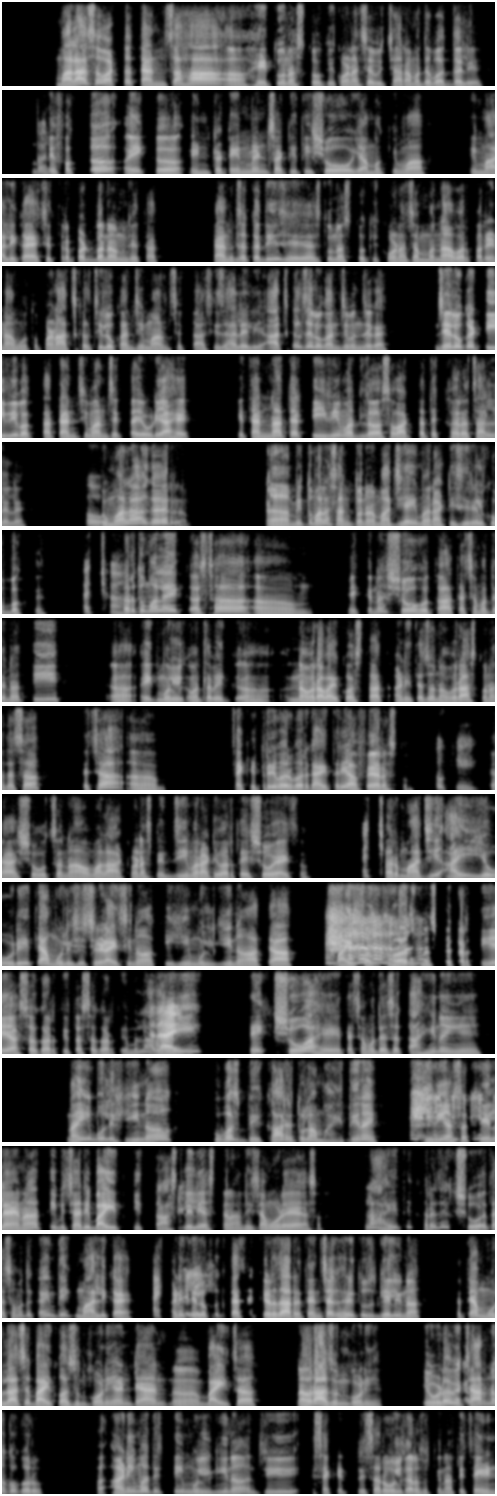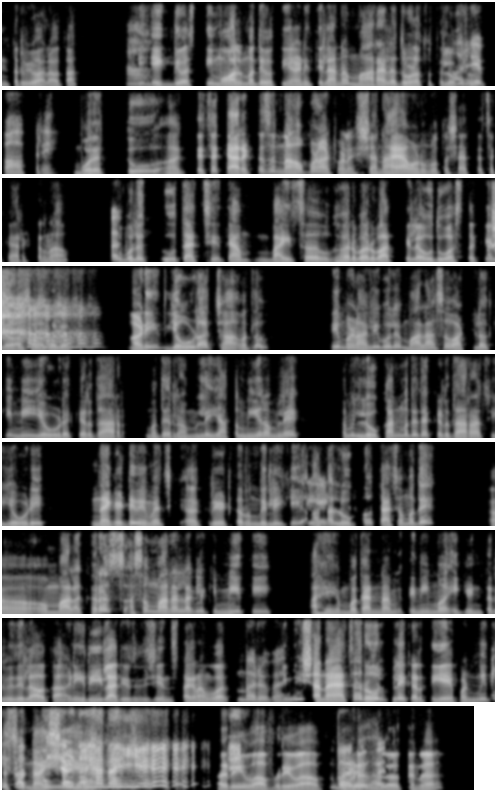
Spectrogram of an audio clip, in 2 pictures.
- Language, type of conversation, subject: Marathi, podcast, एखादा चित्रपट किंवा मालिका तुमच्यावर कसा परिणाम करू शकतो?
- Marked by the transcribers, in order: in English: "शो"; in English: "सीरियल"; in English: "शो"; in Hindi: "मतलब"; in English: "अफेअर"; in English: "शोचं"; in English: "शो"; laugh; in English: "शो"; in English: "राइट"; laugh; other background noise; in English: "शो"; in English: "इंटरव्ह्यू"; surprised: "अरे बापरे!"; tapping; in English: "कॅरेक्टरच"; in English: "कॅरेक्टर"; laugh; in English: "निगेटिव्ह इमेज"; in English: "क्रिएट"; in English: "इंटरव्ह्यू"; laughing while speaking: "शनाया नाही आहे. बरोबर"; laughing while speaking: "अरे बापरे! बाप! एवढं झालं होतं ना"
